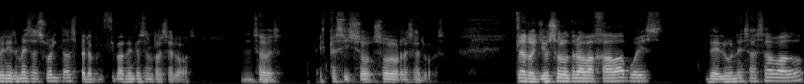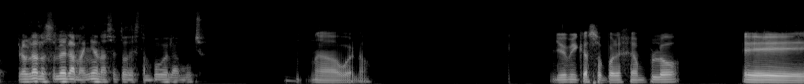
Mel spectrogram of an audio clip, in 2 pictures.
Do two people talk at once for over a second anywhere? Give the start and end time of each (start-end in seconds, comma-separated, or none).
none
